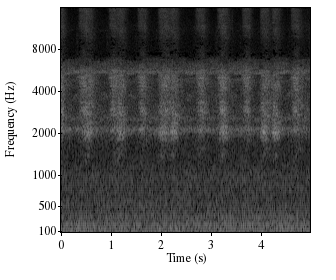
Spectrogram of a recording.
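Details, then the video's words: Woodland crickets calling at night, September 2, 2023, phone and stereo mic recording: bright high chirps pulse roughly once per second, layered over a constant thin trill, with faint low hum beneath. "Crickets in the woods at night"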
